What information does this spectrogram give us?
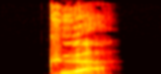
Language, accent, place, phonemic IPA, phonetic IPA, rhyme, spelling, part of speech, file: German, Germany, Berlin, /kyːɐ̯/, [kʰyːɐ̯], -yːɐ̯, Kür, noun, De-Kür.ogg
- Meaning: 1. choice 2. free skating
